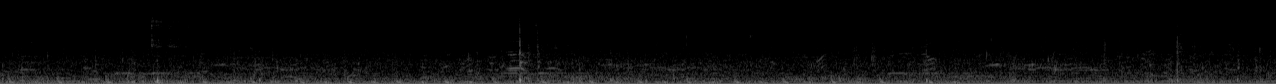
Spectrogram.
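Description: Outdoor ambience of distant, indistinct voices over a steady low rumble, with a few sharp knocks, the loudest about a second and a half in and about five seconds in.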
